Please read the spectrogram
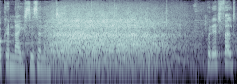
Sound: laughing

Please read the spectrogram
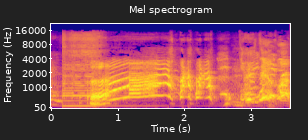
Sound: screams

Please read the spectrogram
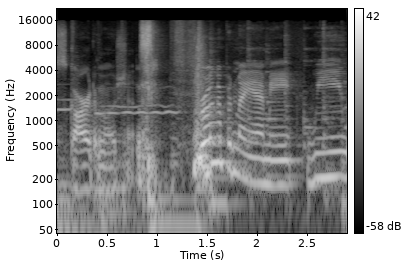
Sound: chuckling

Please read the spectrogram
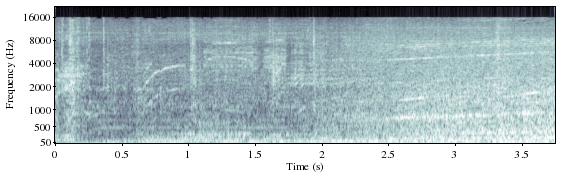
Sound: vehicle doors close; engine starts and revs up; Batmobile drives off

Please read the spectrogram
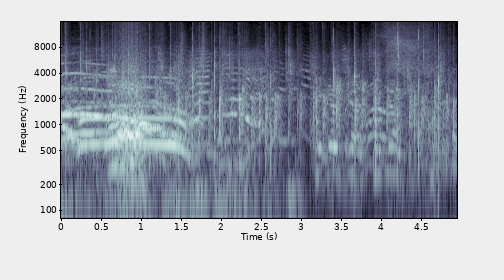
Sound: audience Applause

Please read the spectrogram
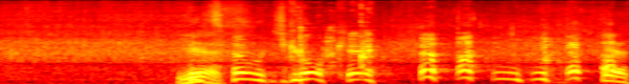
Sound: laughs

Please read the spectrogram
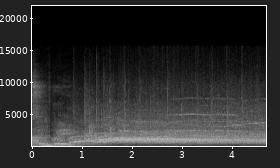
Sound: clapping and cheering

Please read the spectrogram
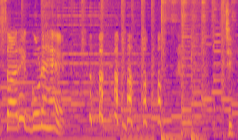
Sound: laughing

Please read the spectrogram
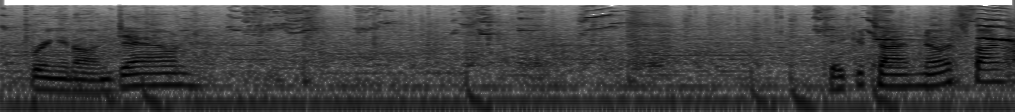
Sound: machinery squealing

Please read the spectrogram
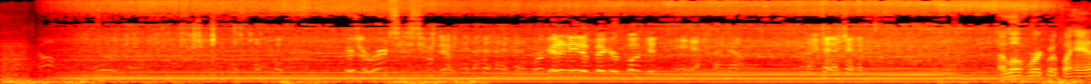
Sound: sound Effects

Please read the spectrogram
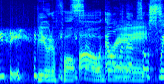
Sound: laughter

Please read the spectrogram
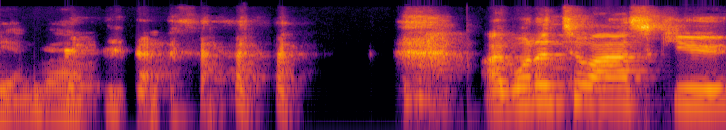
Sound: laughs

